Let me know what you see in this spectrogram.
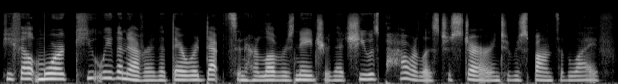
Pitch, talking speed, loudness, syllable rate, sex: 210 Hz, 225 wpm, -19 LUFS, 6.2 syllables/s, female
